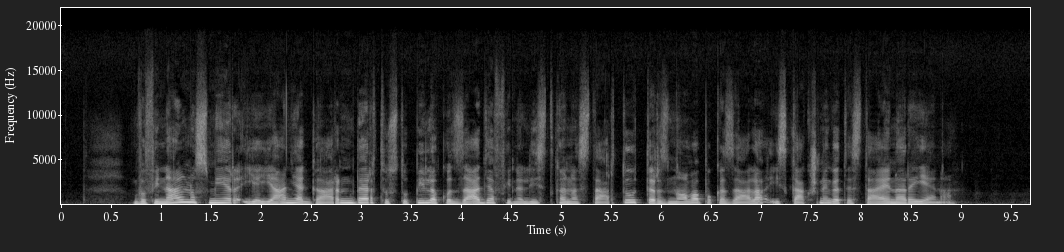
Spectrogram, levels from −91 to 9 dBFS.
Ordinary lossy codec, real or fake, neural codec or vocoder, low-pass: none; fake; vocoder, 44.1 kHz, 128 mel bands, Pupu-Vocoder; 19.8 kHz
